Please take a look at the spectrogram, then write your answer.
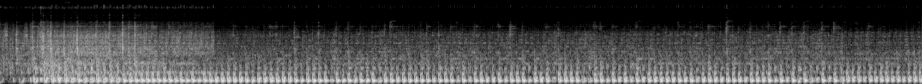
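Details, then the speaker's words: Coleman CT200U-EX trike, single-cylinder engine with stage one kit (new intake, exhaust pipe and muffler), exhaust newly supported and bracket-mounted: steady, even, throaty idle with no popping or sputtering; normal running. "I think that exhaust sounds pretty good. It's kind of throaty, but it took the popping and sputtering o"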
